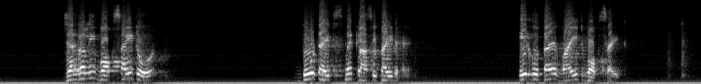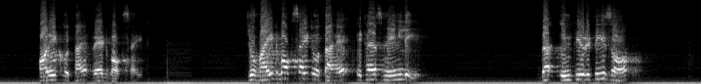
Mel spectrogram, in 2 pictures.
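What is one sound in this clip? A man speaks calmly, close to a microphone, in short phrases.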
